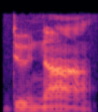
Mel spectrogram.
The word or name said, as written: Dunant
